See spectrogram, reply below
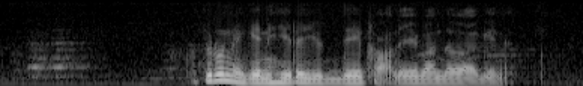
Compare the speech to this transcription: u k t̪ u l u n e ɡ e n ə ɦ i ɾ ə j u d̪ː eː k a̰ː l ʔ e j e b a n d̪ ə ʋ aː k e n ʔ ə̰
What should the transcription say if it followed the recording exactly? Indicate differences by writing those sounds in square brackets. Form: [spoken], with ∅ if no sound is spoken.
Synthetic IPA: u [∅] t̪ u [ɾ] u n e ɡ e n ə ɦ i ɾ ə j u d̪ː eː k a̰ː l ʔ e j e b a n d̪ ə ʋ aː [ɡ] e n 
